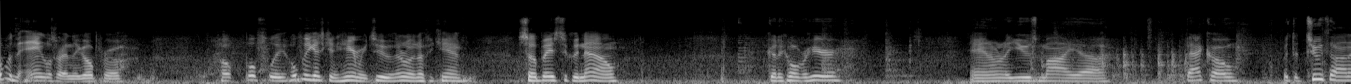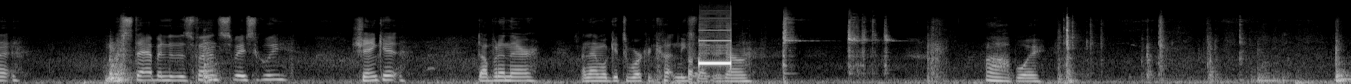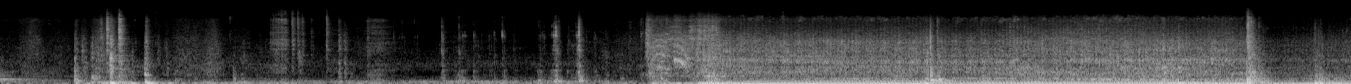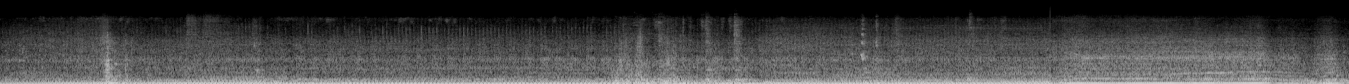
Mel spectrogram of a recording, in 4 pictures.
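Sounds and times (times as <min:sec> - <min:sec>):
backhoe diesel engine running: 0:33.5 - 0:51.0.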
